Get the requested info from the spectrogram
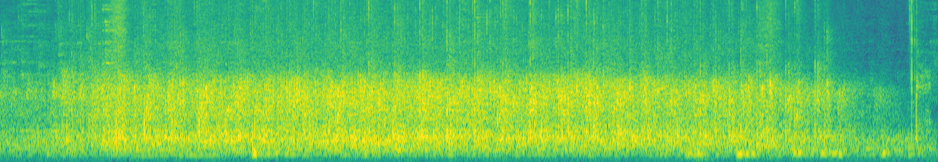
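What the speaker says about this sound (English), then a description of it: "please stand up and take a round of applause." Sustained audience applause for sponsors at an annual meeting, a dense, steady clapping from a large crowd that continues for about nine seconds before tapering off at the end.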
